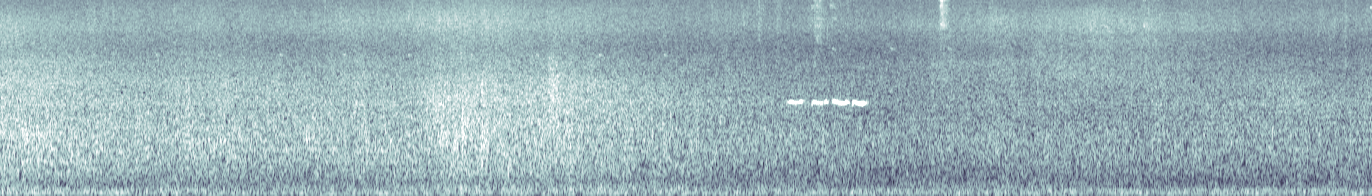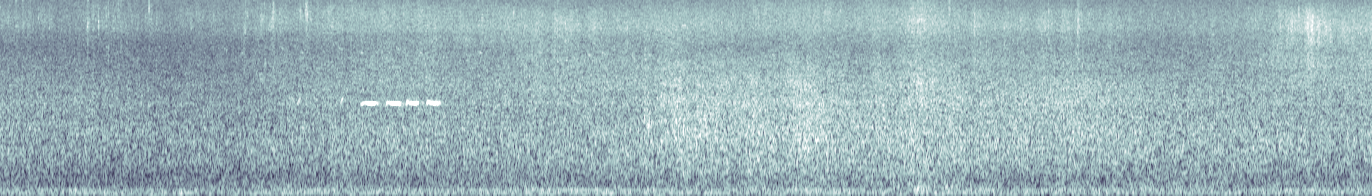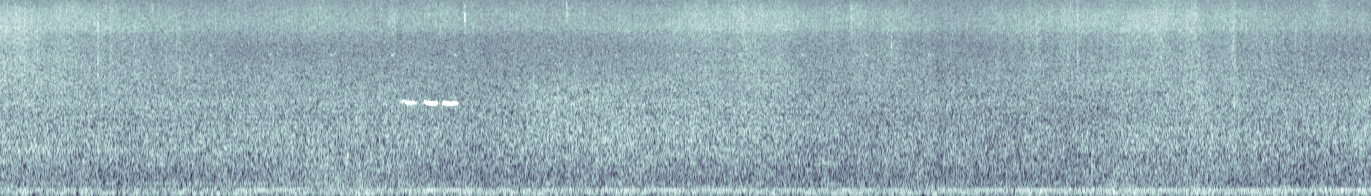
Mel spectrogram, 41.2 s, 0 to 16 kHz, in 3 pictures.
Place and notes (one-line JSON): {"title": "Xikou, Tamsui Dist., New Taipei City - Grove", "date": "2016-11-21 15:55:00", "description": "Grove, Bird calls, Sound of the waves\nZoom H2n MS+XY", "latitude": "25.24", "longitude": "121.45", "timezone": "Asia/Taipei"}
